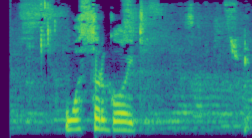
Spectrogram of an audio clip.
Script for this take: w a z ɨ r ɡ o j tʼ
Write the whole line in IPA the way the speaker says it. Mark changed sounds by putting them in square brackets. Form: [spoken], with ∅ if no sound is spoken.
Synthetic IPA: w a [s] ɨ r ɡ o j tʼ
